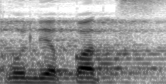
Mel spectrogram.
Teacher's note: Untuk ta itu jangan angin terlalu banyak.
